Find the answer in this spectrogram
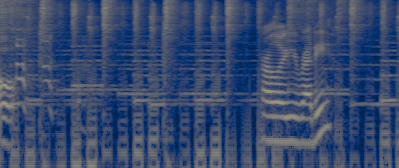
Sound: laughing

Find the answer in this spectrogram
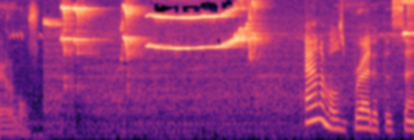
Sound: golden Lion Tamarin high-pitched sounds

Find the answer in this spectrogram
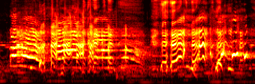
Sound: laughing

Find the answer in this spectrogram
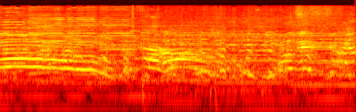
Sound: all laughing

